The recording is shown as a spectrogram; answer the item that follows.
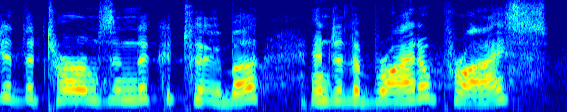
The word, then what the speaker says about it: ketubah: It began with what was called the ketubah. Let me pronounce that for you again. Ketubah, K-E-T-U-B-A-H. The ketubah was like a prenuptial agreement.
